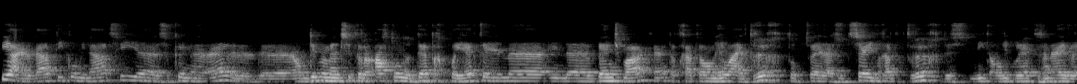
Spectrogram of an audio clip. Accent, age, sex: Dutch, 30-49, male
